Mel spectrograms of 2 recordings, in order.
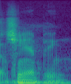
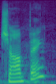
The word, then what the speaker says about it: champing: Everybody says chomping, but it's actually champing.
